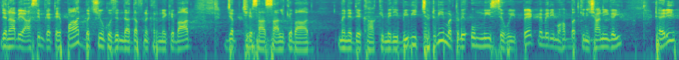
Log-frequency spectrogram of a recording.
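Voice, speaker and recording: Low-voiced emotive male preacher. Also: a little fast, husky. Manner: emotive, dramatic storytelling. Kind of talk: storytelling sermon.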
